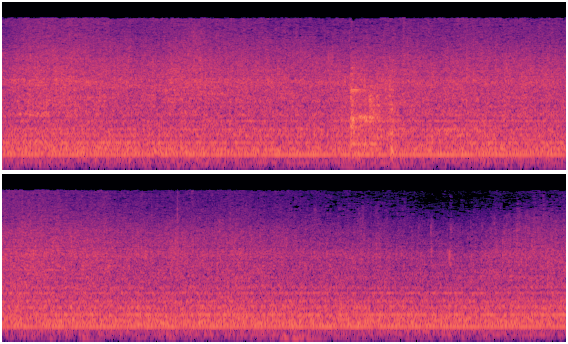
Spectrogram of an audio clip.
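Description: Butter is dropped into hot caramel in a pan off the heat, giving a steady, even hiss of sizzling bubbles that carries on at a constant level with a brief clatter midway.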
